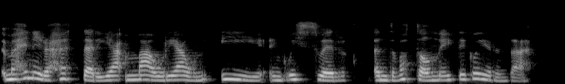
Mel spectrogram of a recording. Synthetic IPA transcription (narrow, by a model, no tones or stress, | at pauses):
maɦɪnɨɾəhəd̥ɛɾamawrjawniənɡwejswɪr | əndəvɔd̥ɔlˠnedɪɡwɪɾəndaː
